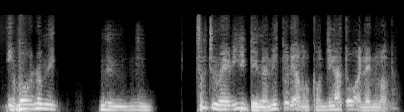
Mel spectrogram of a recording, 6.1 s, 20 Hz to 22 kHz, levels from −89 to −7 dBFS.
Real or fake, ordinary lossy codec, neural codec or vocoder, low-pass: fake; AAC, 32 kbps; codec, 44.1 kHz, 0.9 kbps, DAC; 19.8 kHz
